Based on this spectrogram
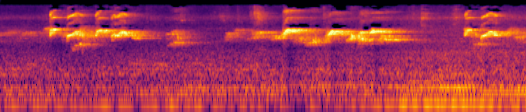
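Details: A red-whiskered bulbul whose beak is moulting sings short, lively warbled phrases of slurred whistles, in bursts separated by brief gaps, with faint room hiss behind.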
